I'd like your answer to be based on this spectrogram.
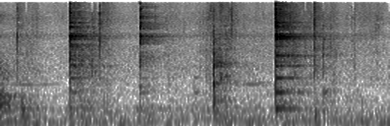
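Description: A spoon mixing chicken masala filling for pani puri, four or five sharp metallic clinks against the bowl at a steady rhythm over soft scraping, with no talk.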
